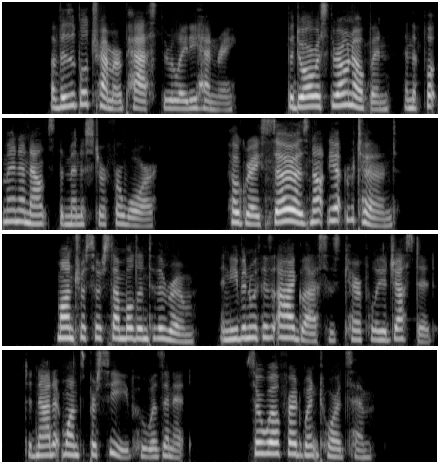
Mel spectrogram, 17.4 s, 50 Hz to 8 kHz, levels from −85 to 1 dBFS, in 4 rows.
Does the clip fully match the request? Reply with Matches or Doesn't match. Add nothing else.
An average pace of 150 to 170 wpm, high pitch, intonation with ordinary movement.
Doesn't match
